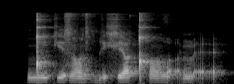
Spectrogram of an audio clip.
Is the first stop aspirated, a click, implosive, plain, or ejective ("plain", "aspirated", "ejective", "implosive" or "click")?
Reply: click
